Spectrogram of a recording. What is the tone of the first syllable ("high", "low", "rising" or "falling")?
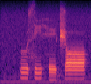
high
